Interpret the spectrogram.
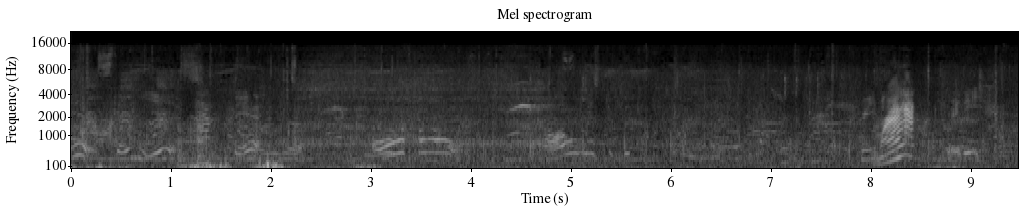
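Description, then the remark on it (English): A single loud, piercing peacock call rings out near the end, brief, over a murmur of outdoor background noise and faint voices. “What's up, peacock?”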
